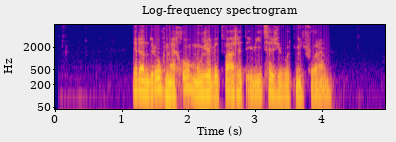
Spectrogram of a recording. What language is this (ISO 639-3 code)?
ces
